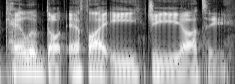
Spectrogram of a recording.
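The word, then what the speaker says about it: Caleb Fiegert: So F-I-E-G-E-R-T. So caleb.fiegert.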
